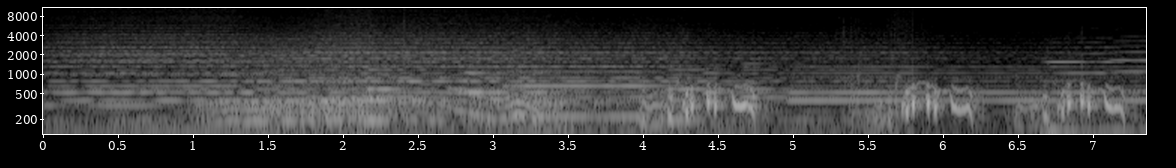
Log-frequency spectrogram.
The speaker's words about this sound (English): Ah, I thought it was his tummy, but it was just a bird.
